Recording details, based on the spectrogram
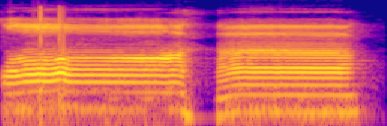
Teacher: طا بھی موٹا ہوگا، طا کے ساتھ جو الف ہے وہ بھی موٹا ہوگا، طا ہا، اس طرح پڑھا جائے گا، ٹھیک ہے۔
